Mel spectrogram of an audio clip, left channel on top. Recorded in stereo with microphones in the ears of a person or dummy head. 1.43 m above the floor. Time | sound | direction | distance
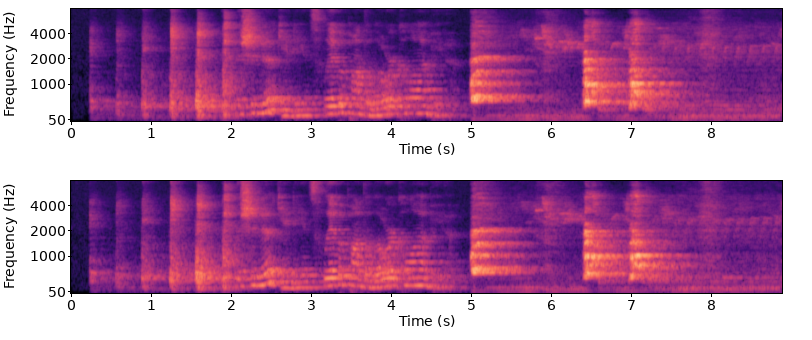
0.2 | running footsteps | 40° right (ahead or behind) | 1.8 m
2.0 | a woman speaking | 60° right (ahead or behind) | 1.0 m
5.0 | a dog barking | 25° left (ahead or behind) | 0.9 m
